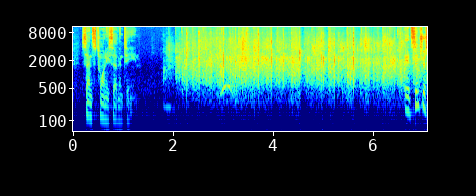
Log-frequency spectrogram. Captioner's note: applause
